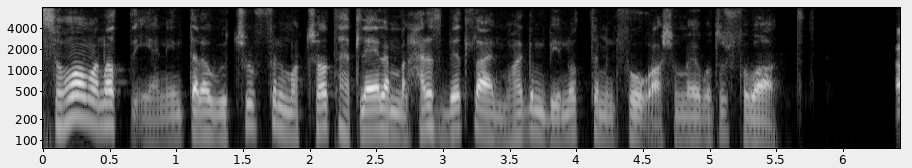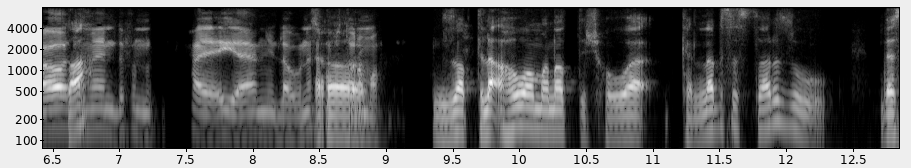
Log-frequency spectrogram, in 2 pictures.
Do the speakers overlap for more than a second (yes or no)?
no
